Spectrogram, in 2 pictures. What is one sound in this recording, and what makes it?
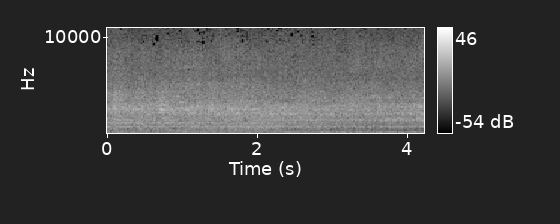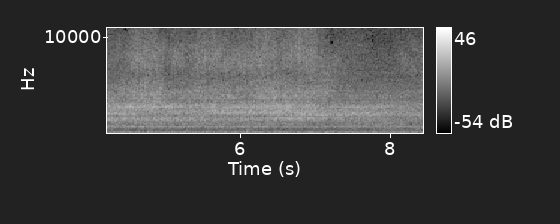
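A diesel train rumbles in the distance and slowly fades.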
